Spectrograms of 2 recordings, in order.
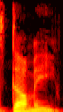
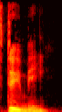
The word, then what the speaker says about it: Dumi: D-U-M-I. – Do. – You do. Thank you. Well, the alternative is Dummy, which it's not Dummy, is it? It's Doomy. Doomy. Doomy the Dachshund, owned by Christiane. Doomy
